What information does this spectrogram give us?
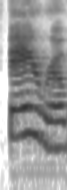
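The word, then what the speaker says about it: Feyre: I'm like, "Her name," because I'm also very bad with pronouncing words just because I like her name is Phah, which is like fairy, and this is a book about fairies.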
